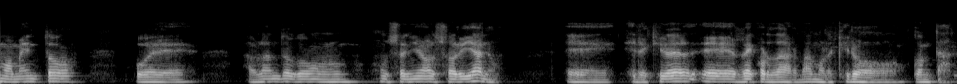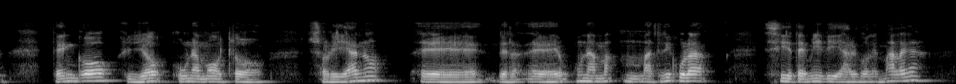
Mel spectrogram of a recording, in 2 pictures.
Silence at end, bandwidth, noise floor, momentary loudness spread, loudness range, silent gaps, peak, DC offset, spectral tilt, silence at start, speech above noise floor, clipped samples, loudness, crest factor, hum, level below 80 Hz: 0.25 s; 7.8 kHz; -63 dBFS; 13 LU; 3 LU; none; -4 dBFS; under 0.1%; -7 dB/octave; 0 s; 40 dB; under 0.1%; -23 LUFS; 18 dB; none; -64 dBFS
